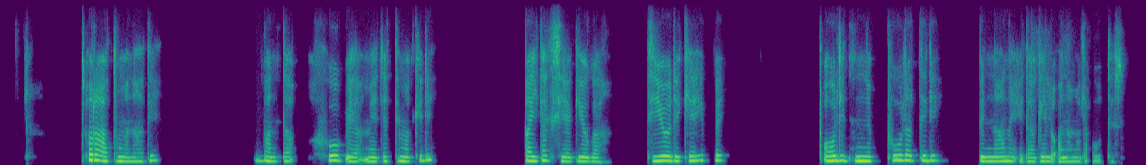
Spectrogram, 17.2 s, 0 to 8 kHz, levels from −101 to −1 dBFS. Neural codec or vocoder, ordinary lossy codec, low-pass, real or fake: none; Opus, 16 kbps; 7.2 kHz; real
